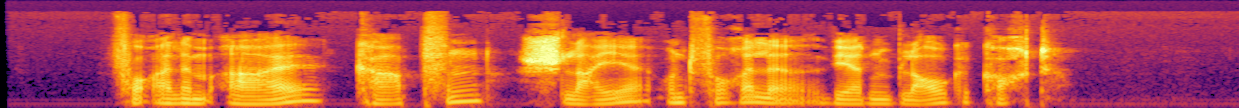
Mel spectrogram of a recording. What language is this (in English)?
German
